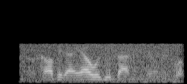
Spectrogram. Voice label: 122 925MHz, scanner radio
